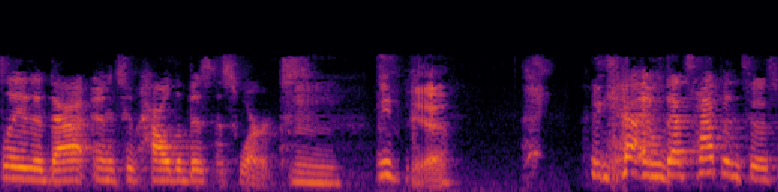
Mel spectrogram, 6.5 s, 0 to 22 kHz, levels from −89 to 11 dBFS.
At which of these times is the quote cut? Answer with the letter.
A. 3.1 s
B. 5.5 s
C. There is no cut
A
